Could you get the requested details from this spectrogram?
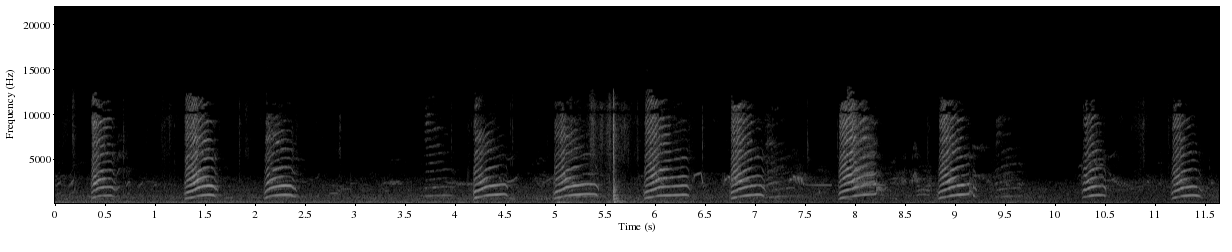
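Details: Australian magpie family raising chicks: clear, arched harmonic calls spaced roughly one per second, some in quick pairs, against a quiet background.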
